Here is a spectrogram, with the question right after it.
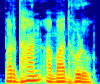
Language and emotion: Santali, neutral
